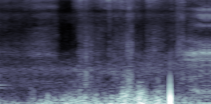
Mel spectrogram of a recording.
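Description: Footsteps on frozen, ice-crusted grass, with wind rumbling on the microphone and a sharp click near the end.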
